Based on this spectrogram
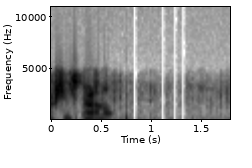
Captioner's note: pause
